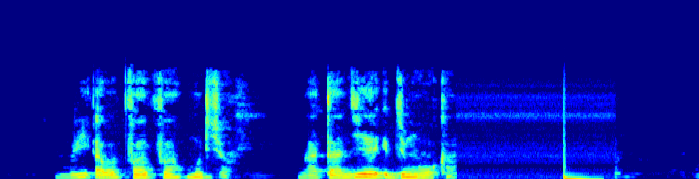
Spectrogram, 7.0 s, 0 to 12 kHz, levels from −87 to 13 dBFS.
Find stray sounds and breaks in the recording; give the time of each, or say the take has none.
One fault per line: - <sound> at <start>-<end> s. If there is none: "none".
- thud at 5.6-6.1 s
